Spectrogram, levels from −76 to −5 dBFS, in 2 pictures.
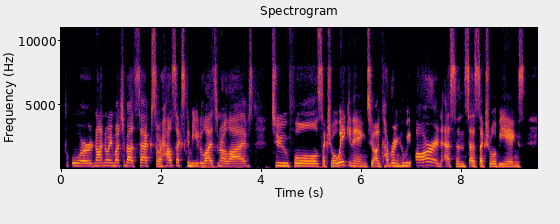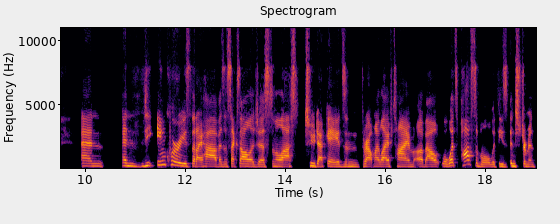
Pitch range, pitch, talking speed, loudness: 175-215 Hz, 195 Hz, 175 wpm, -19 LUFS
